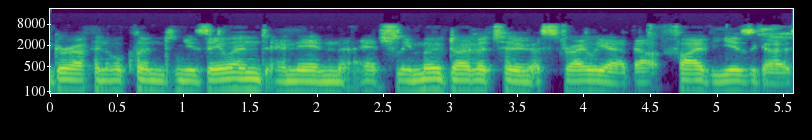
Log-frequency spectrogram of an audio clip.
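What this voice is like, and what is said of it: New Zealand accent, slightly congested. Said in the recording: “the voice gives it away ... my New Zealand accent, or Kiwi accent ... battling a bit of a cold”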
